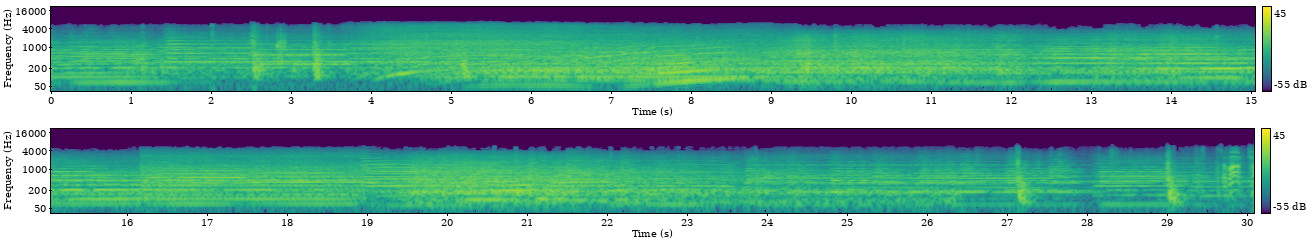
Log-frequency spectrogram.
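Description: Orchestral action score with brass playing throughout. About four seconds in, a car engine rises in pitch as it speeds up under the music. A few thuds come near the end.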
